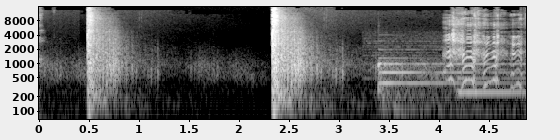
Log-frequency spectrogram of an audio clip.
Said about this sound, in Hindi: किसी ने उनके बेटे को चार गोलियां मार के उसका मर्डर कर दिया था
